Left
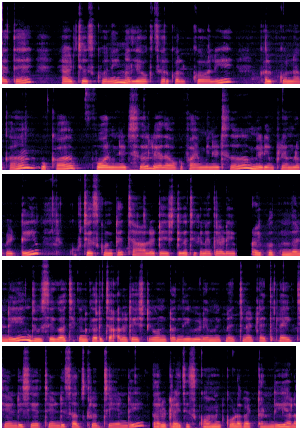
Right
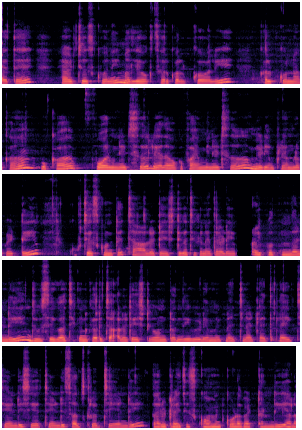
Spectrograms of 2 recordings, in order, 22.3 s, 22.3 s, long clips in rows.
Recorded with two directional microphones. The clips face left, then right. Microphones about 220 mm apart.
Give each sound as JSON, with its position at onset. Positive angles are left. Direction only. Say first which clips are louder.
{"t": 0.0, "sound": "speech", "louder": "left 1 dB", "side_deg": 10}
